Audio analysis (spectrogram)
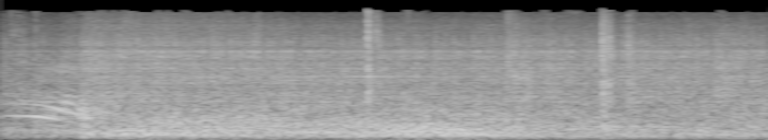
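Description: A motorbike carrying a passenger on the back roars steadily as it pulls up outside an airport, with a brief rising screech near the start and a couple of sharp clicks over the rumble.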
